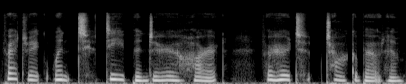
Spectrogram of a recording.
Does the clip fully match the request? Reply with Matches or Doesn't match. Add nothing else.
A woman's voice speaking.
Matches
